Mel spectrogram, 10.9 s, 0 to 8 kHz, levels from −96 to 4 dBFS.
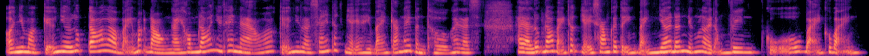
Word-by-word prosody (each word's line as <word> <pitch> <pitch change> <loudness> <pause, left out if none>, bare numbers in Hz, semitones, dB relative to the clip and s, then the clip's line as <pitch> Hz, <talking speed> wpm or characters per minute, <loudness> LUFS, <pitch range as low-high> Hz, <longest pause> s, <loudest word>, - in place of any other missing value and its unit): Ờ, 205 - -1
nhưng 245 +1 +8
mà, 215 -4 +2
kiểu - - -3
như, 255 +1 +6
lúc 290 +3 -1
đó 265 +3 +3
là 285 -5 +1
bạn 225 +2 -5
bắt 285 0 -1
đầu 200 -5 +1
ngày 185 0 -2
hôm 225 +3 +1
đó 250 +2 +3
như 310 -2 -2
thế 290 +2 -4
nào 200 -7 0
á? 250 +3 -4
Kiểu - - -6
như 250 +2 +3
là, 230 -4 0
sáng 245 +7 -2
thức 320 -1 -9
dậy 190 -5 -3
thì 200 - +1
bạn 185 +2 -5
cảm 205 +4 -2
thấy 285 +2 +2
bình 225 -8 -1
thường 180 -2 -5
hay 215 +2 -2
là 200 -2 -2
s 200 - -12 0.5
hay 230 - +1
là 205 - +4
lúc 245 +4 +2
đó 265 +2 +3
bạn 270 - -3
thức 295 -1 -5
dậy 230 -6 -3
xong 225 +3 +1
cái 260 - 0
tự 260 - -3
nhiên 200 +1 -2
bạn 200 +1 +1
nhớ 240 +4 +5
đến 260 +2 +4
những 250 -1 +3
lời 240 -6 +1
động 195 - -4
viên 220 0 0
của 245 +4 -4
bạn 250 -5 -3
của 235 - -3
bạn? 215 -1 -3
235 Hz, 305 wpm, -20 LUFS, 200-260 Hz, 0.5 s, nhưng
